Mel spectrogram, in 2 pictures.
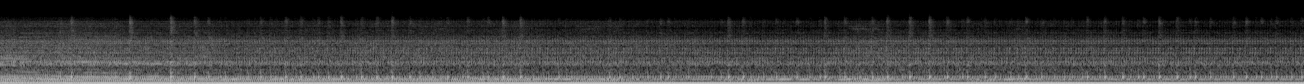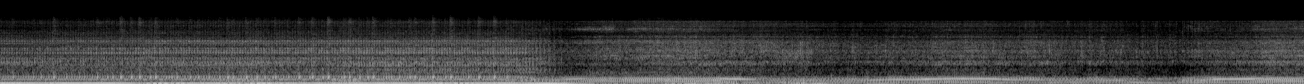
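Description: An all-terrain vehicle engine revs up and down repeatedly a short way off.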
